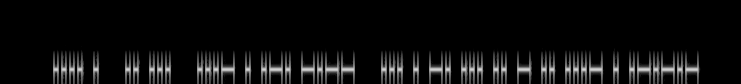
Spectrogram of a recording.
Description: Morse code, heard as a keyed tone, about 30 wpm, 700 Hz. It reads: HE IS VERY SENSITIVE.
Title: Sentences from Top 1400 Words 30wpm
